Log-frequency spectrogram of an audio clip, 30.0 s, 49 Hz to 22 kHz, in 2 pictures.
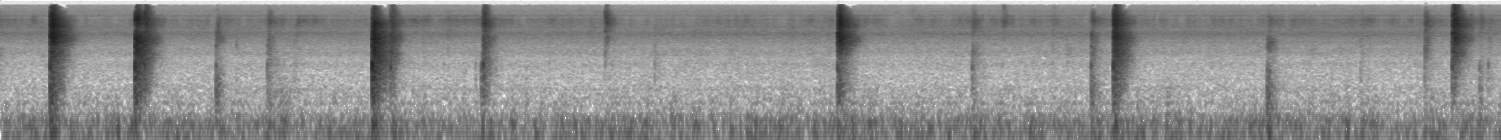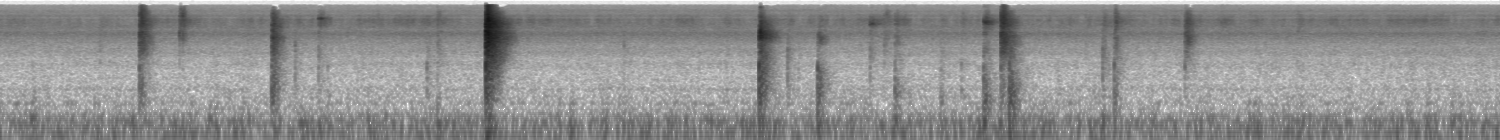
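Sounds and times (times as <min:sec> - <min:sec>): wood fire crackling: 0:00.0 - 0:30.0
sharp pops of burning wood: 0:00.4 - 0:03.1, 0:03.7 - 0:05.1, 0:08.3 - 0:08.7, 0:09.6 - 0:11.5, 0:12.6 - 0:12.9, 0:13.6 - 0:15.0, 0:16.0 - 0:17.0, 0:17.6 - 0:18.4, 0:19.2 - 0:20.2, 0:22.5 - 0:25.4, 0:26.0 - 0:27.1.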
